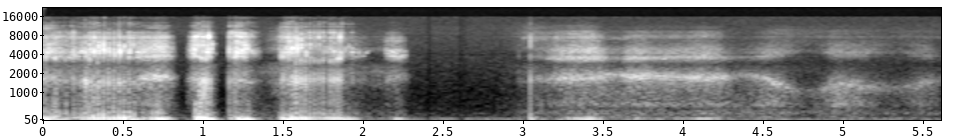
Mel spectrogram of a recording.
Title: Bedtime: Sleeping and Snoring Part 2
